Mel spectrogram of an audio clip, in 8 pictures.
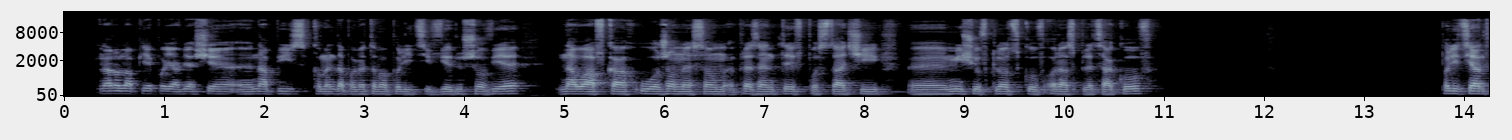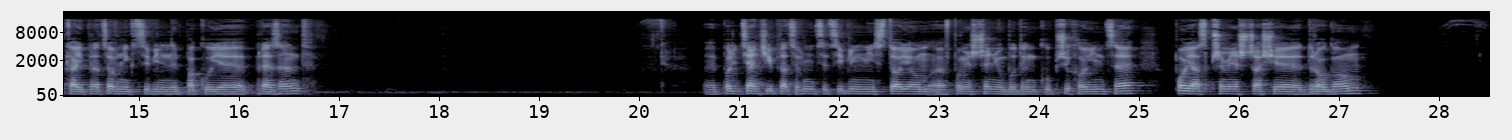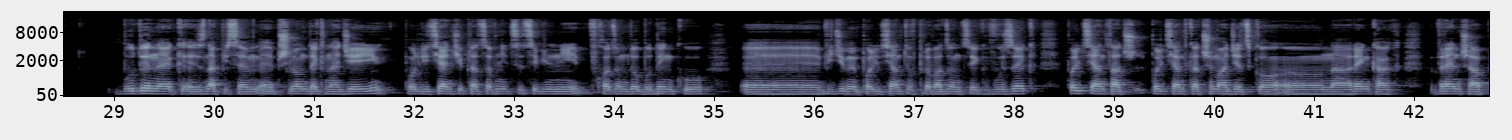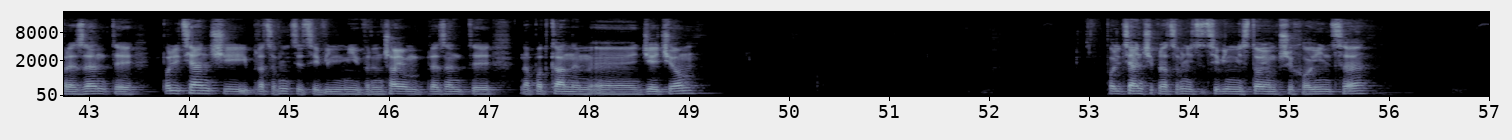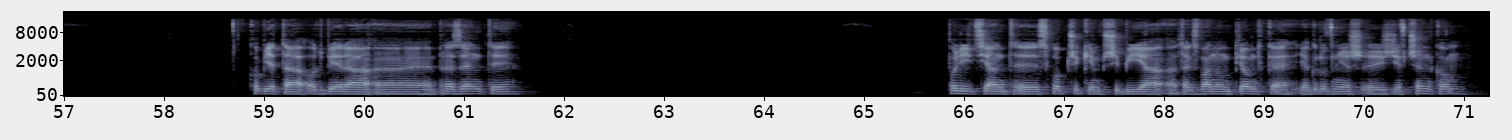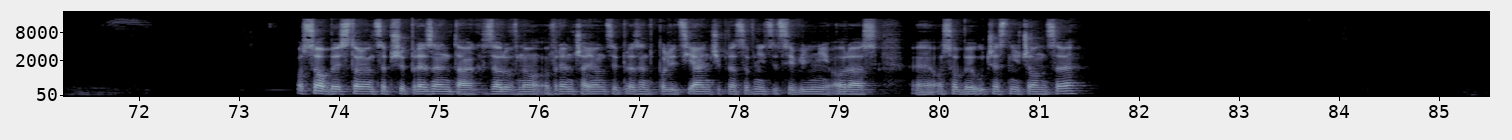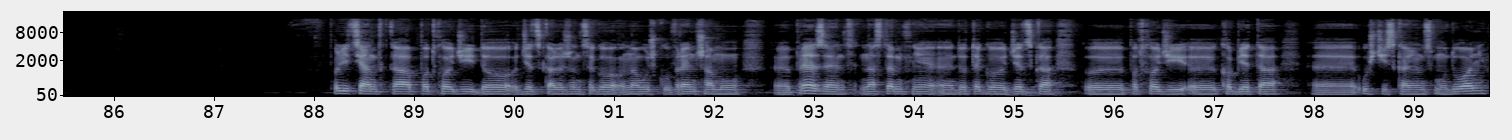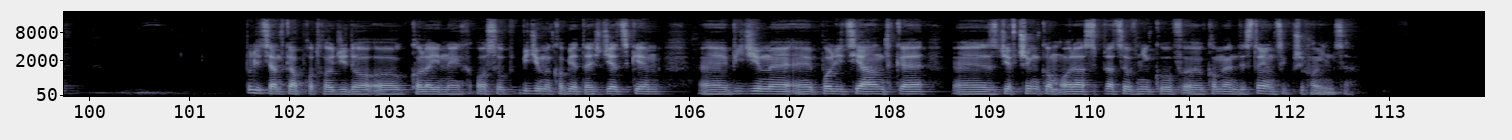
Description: Nagranie audio audiodeskrypcja_do_filmu_Policjanci_z_prezentami.m4a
